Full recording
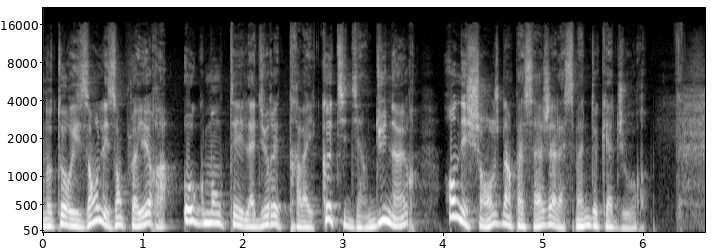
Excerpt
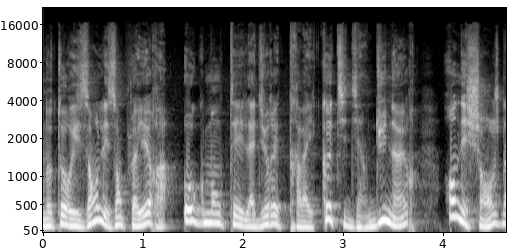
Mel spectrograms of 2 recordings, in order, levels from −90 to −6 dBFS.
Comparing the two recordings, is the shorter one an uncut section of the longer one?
yes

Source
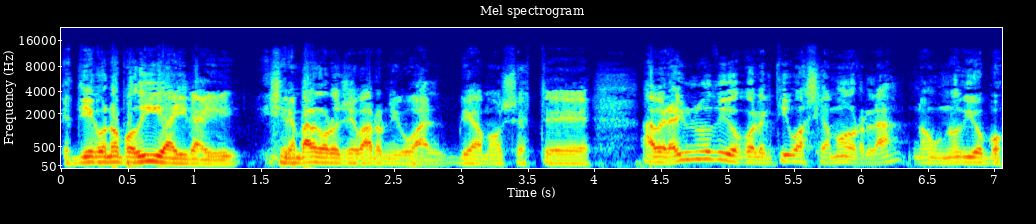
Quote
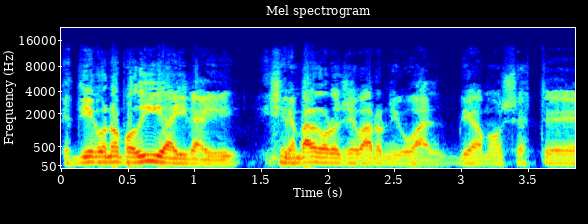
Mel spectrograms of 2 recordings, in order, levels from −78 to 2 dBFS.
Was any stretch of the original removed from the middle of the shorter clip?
no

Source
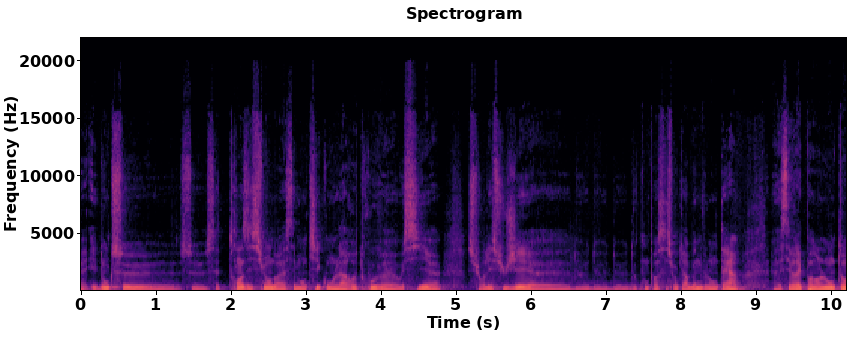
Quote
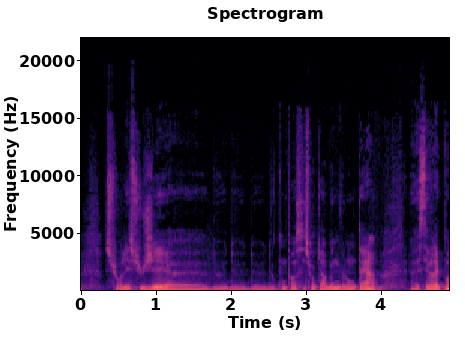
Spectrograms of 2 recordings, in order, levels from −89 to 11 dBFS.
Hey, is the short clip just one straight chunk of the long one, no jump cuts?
yes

